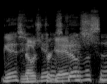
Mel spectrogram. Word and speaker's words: Nostradamus: Nostradamus. Pronouncing it correctly.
